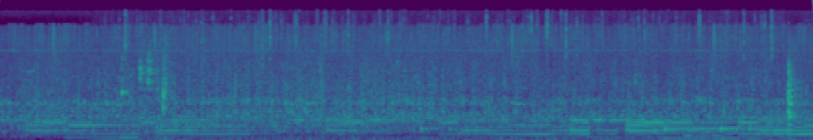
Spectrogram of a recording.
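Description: Electronic music played live on a modular synthesizer: sustained notes that change pitch every second or two over a steady hiss-like noise wash, with a deeper bass note coming in briefly twice.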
